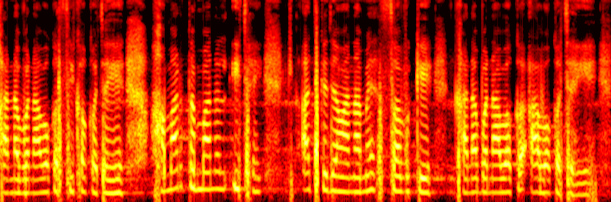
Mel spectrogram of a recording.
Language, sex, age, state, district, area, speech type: Maithili, female, 45-60, Bihar, Sitamarhi, rural, spontaneous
